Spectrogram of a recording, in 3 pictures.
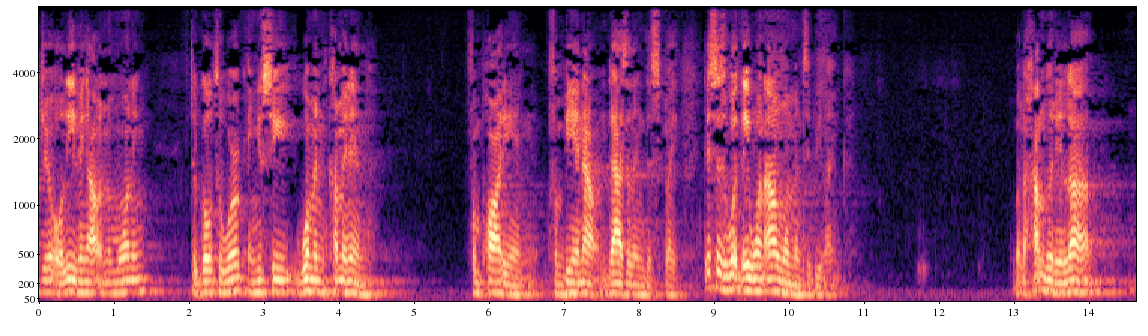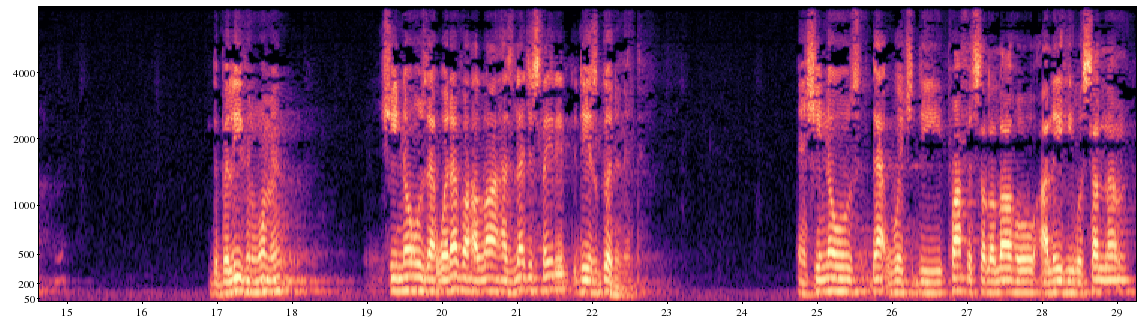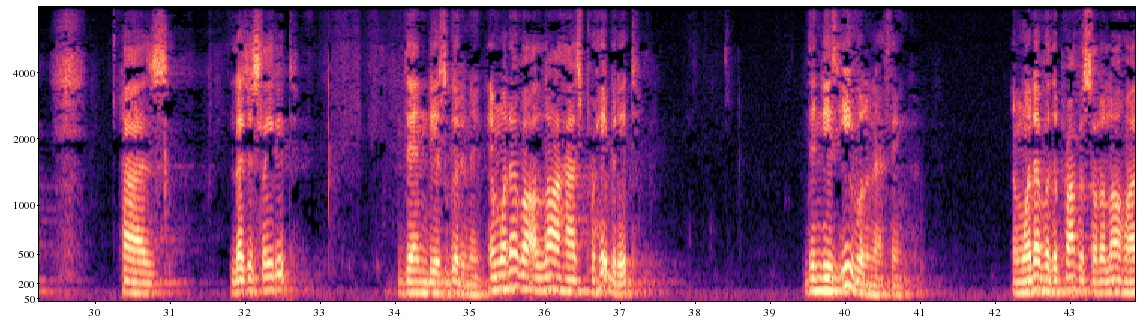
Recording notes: Lecture given at Masjid Nur Allah, Queens, NY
